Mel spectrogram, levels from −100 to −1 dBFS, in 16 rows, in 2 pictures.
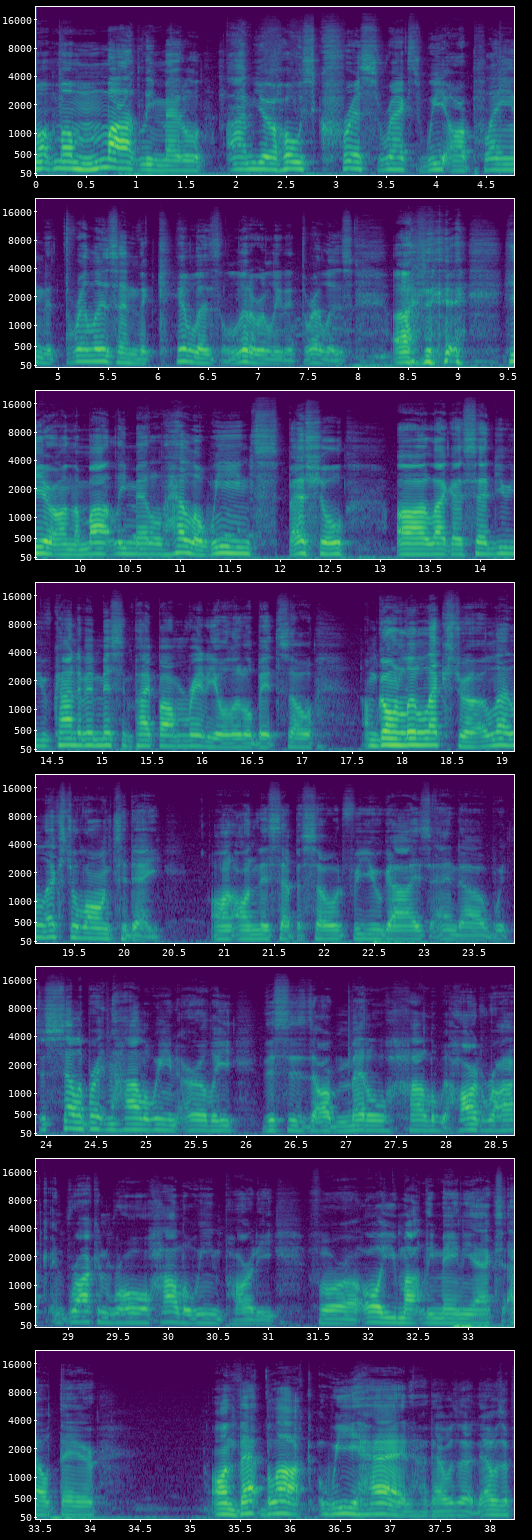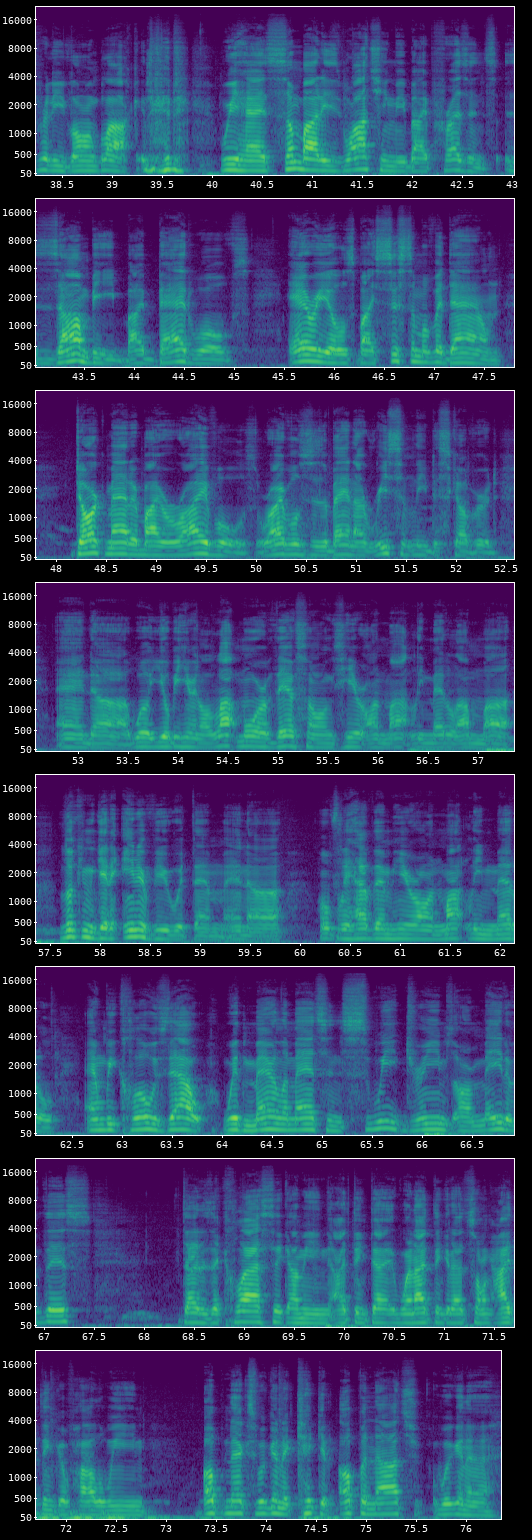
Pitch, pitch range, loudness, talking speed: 120 Hz, 110-135 Hz, -31 LUFS, 165 wpm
